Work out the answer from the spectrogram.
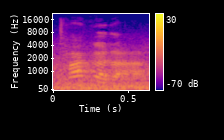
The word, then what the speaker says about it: Takara: We found out finally how to pronounce name, and it's actually Takara. So you say Takara.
